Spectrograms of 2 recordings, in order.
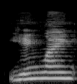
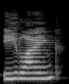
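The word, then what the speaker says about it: ylang: gave us a recipe Yingling and Cedar and I know I said it wrong it's e-lang is that the pronoun correct pronunciation I'm just going to say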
